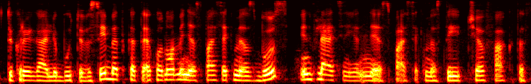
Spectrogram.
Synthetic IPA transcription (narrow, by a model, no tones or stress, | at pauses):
t̪ʲɪkrɐɪɡɑːlʲɪbuːt̪ʲɪʋʲɪsɐɪbʲɛt̪kɐt̪ɛkoːnoːmʲɪnʲeːspɑːsʲɛkmʲeːsbʊsɪnfʲlʲæːt̪t͡ssʲɪnnʲḛːspɑ̰ːsʲɛkmʲeːst̪ɐɪt͡ʃʲɛfɑːkt̪ɐs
